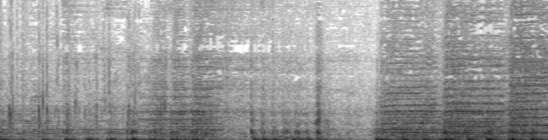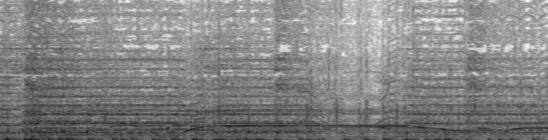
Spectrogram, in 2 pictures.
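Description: High school marching band playing its field show live, with held brass chords over drums; the band thins out and drops away a little past two seconds in, then comes back in loudly just before four seconds. Crowd cheering and shouts ride over the music.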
